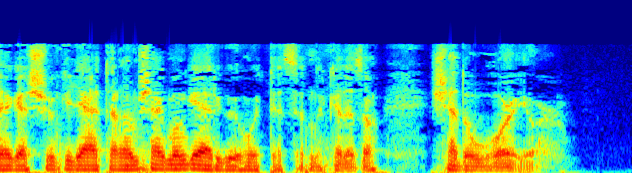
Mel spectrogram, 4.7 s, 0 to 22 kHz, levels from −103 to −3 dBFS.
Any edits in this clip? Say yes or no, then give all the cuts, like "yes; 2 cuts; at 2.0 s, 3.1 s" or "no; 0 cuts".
no; 0 cuts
